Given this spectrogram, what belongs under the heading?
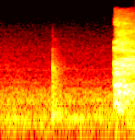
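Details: Adult woman with a common cold, needing a tissue: quiet room, faint throat sound, then one harsh cough burst; cough from a cold.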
